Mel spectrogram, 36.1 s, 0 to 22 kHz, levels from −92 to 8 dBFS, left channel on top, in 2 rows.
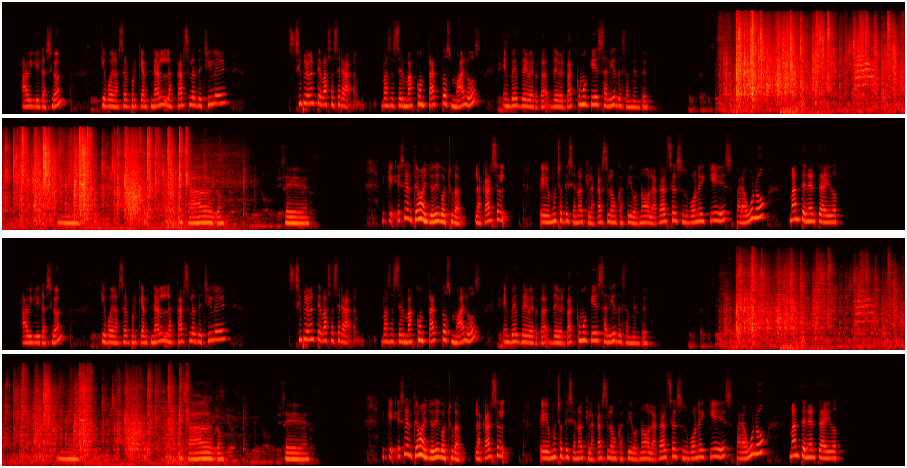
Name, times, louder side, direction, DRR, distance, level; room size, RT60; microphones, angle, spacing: voice 1, 0.4-1.2 2.0-4.5 5.7-7.0 7.6-9.5 10.0-12.9 19.1-19.6 21.6-22.5 23.7-24.2 25.4-28.1 28.8-33.3 33.8-34.7, equal, ahead, 0.4 m, -45 dB
voice 2, 1.7-2.1 9.9-10.2 13.7-24.4, equal, 30° left, 3.5 m, -63 dB
sound 1, 14.3-22.5 22.9-23.0, left 9 dB, 75° left, 0.7 m, -39 dB
10.5 x 6.6 x 2.4 m
head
